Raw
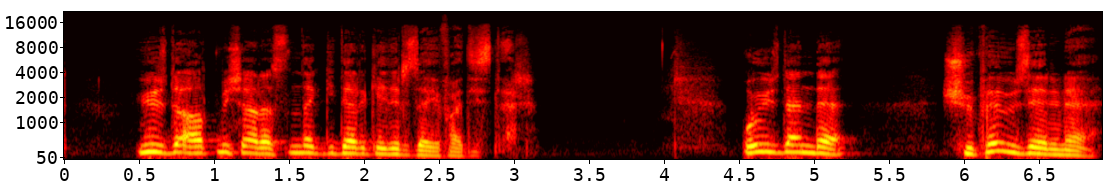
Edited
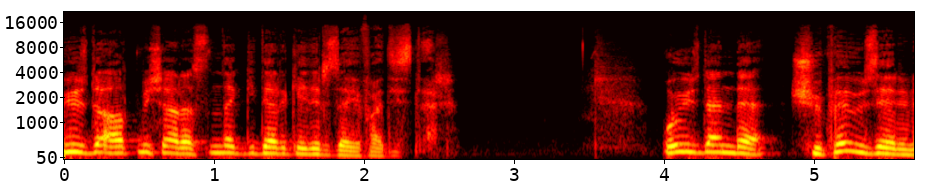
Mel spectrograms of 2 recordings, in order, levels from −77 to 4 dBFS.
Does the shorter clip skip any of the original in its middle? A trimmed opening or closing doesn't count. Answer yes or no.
yes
